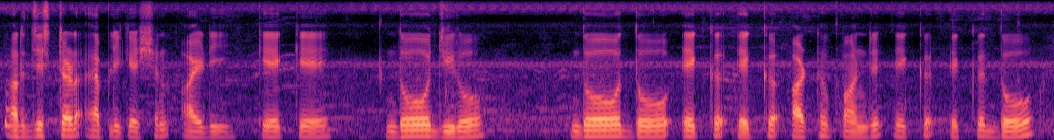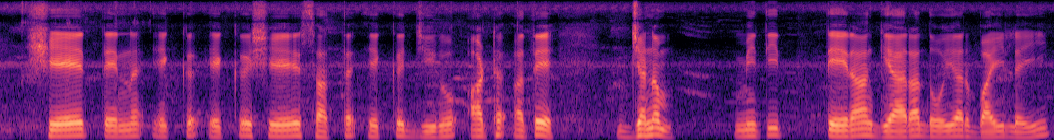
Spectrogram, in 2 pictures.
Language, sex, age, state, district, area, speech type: Punjabi, male, 30-45, Punjab, Gurdaspur, rural, read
